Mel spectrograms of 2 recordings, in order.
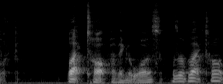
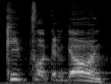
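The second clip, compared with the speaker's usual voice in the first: urgent plea; 9 semitones higher, 4 dB louder than usual. Retold or imitated. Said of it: "I'm like".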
